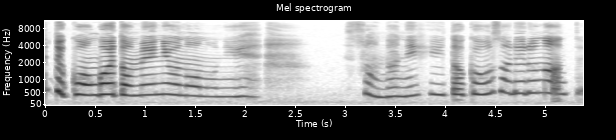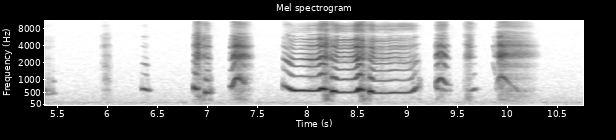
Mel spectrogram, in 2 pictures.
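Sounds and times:
speech: 0.3s - 2.4s, 3.2s - 5.6s, 6.4s - 9.0s
woman fake crying with whimpers, sobbing gasps and wavering wail: 6.9s - 10.2s.

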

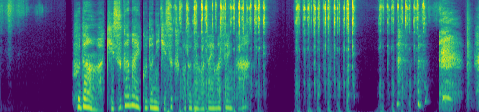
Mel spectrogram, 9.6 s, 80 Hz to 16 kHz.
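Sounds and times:
speech: 1.5s - 5.3s
thinning shears snipping through hair: 3.2s - 5.3s, 5.9s - 8.5s.

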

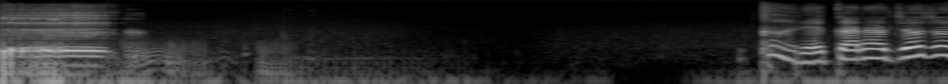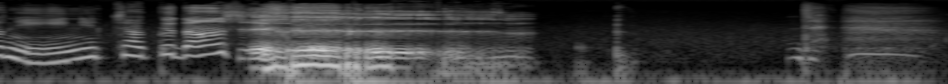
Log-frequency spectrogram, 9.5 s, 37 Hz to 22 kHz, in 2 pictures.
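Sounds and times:
loud burp after drinking carbonated water: 0.0s - 0.9s, 6.0s - 7.4s
woman speaking softly: 3.8s - 6.1s
speech: 3.8s - 7.1s.

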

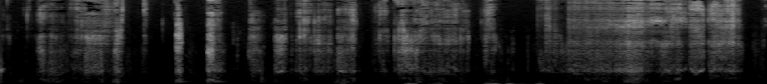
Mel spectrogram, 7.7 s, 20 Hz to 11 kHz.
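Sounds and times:
food being bitten and chewed: 0.0s - 7.5s.

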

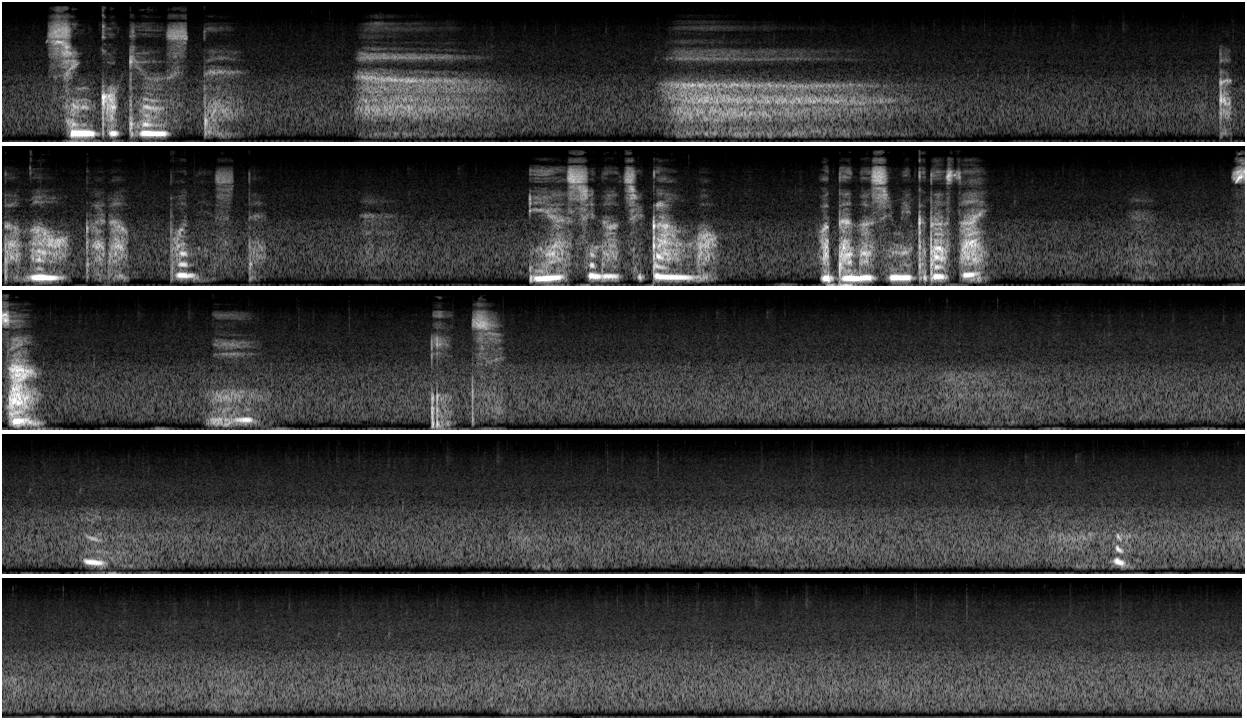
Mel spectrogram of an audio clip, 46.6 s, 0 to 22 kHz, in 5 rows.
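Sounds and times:
rain falling in a passing shower: 0.0s - 46.5s
speech: 0.5s - 1.6s, 13.7s - 14.8s, 15.5s - 16.8s.

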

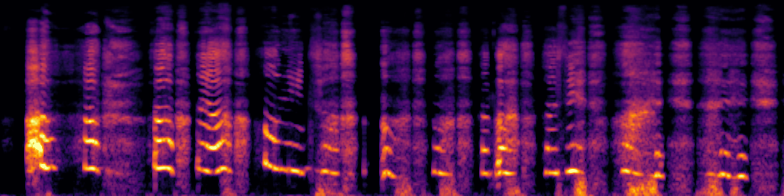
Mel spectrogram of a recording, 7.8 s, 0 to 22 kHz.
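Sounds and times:
rough heavy breathing in stereo ASMR: 1.0s - 2.6s, 3.2s - 7.8s.

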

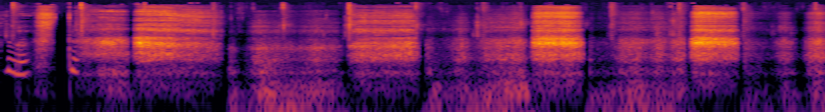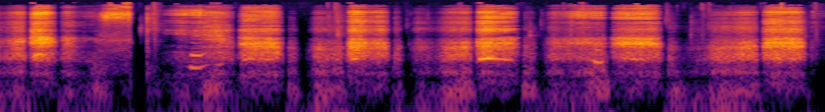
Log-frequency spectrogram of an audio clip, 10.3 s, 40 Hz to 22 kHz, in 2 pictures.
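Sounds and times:
erotic breathing and gasping: 0.0s - 10.3s.

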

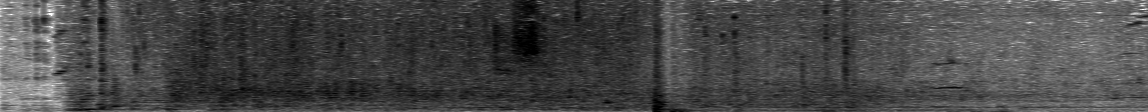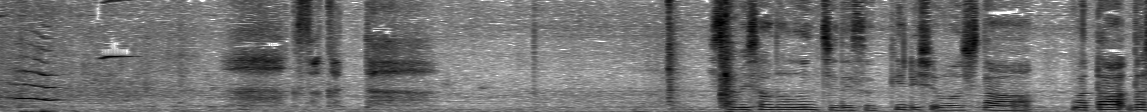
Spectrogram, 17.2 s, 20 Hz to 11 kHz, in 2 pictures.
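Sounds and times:
toilet flushing with rushing water: 0.0s - 10.3s
water gurgling and trickling as the tank drains: 0.2s - 10.3s
speech: 14.2s - 17.1s.

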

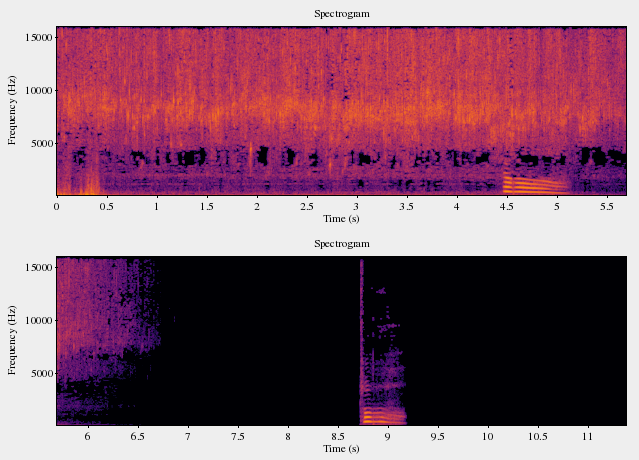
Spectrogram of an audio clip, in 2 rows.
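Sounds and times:
bright fizzing hiss of bubbles: 0.0s - 6.6s
speech: 4.5s - 5.2s, 8.8s - 9.2s.

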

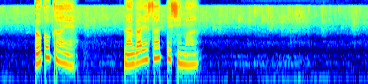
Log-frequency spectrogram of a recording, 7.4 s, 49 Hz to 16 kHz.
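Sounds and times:
speech: 0.7s - 1.6s, 2.5s - 4.0s
hot water running from a tap over a basin: 1.5s - 2.5s, 4.0s - 7.3s.

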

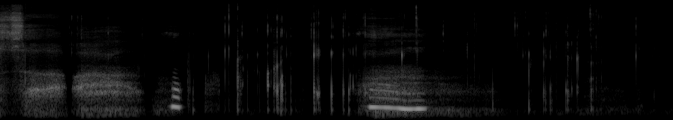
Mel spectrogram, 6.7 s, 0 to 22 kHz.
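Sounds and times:
chewing an apple: 1.9s - 4.1s, 5.2s - 6.5s.

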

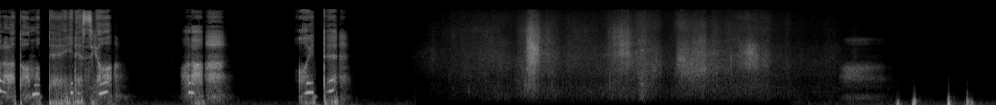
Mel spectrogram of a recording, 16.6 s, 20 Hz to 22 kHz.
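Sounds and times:
speech: 0.1s - 2.1s, 3.0s - 3.8s, 5.0s - 5.8s
soft fabric rustling and shifting: 6.9s - 14.1s
low heartbeat heard against the chest: 14.8s - 16.5s.

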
